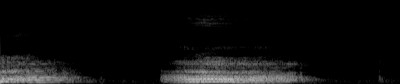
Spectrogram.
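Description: A long-haired tabby cat growling low in two drawn-out growls with a short silent gap between them, guarding the ball it holds under its paw.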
